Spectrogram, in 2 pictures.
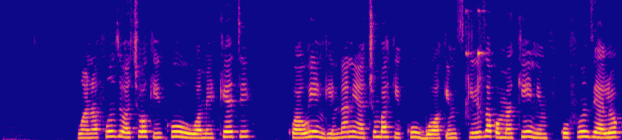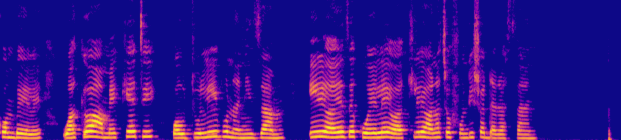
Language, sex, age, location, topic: Swahili, female, 25-35, Dar es Salaam, education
